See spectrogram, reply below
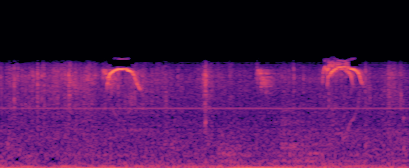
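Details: Recovered yellow-legged gull chicks, a few days after being brought indoors; two clear high peeps, each a thin whistle that rises then falls, about two seconds apart, with soft clicks and a low hum between.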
